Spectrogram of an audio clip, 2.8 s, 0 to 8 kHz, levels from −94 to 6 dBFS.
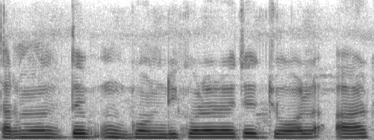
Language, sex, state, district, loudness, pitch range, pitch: Bengali, female, West Bengal, Dakshin Dinajpur, -15 LUFS, 185-195 Hz, 190 Hz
